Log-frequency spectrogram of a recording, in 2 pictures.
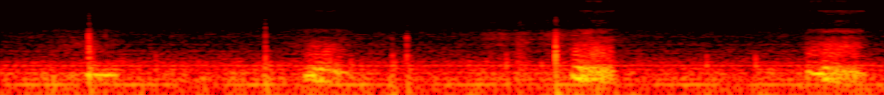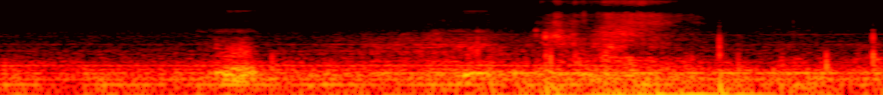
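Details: Maine Coon kitten asleep, giving a series of low, rough snores roughly every two to three seconds, about six in all, with a brief broad rustling noise near the end.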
